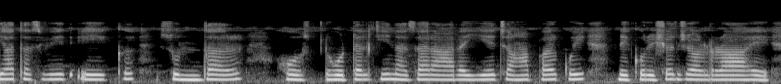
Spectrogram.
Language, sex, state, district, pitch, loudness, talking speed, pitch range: Hindi, female, West Bengal, Kolkata, 225 Hz, -15 LUFS, 140 wpm, 220-235 Hz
